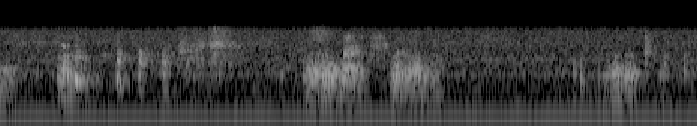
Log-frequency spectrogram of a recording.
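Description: A Golden Retriever makes short, grumbling whines and yips in uneven bursts.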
